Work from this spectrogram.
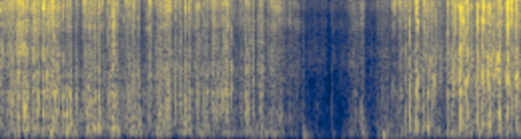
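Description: Long acrylic nails scratch and tap a small, soft, flexible aqua rhinestone mesh pouch, making a dense, crinkly scratching with quick clicky taps. The sound drops to a brief near-silence just before the middle, then the busy scratching resumes.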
